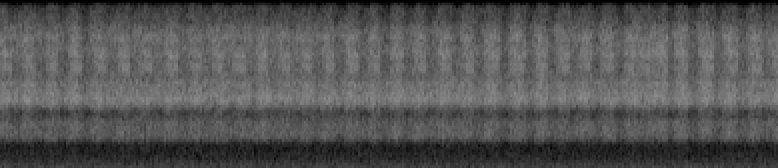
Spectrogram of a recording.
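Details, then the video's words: Chorus of crickets at a bay in Korčula, a bright shrill buzz throbbing in regular beats of roughly two per second, continuous throughout with no other clear sounds. "View of one of the bays in Korcula with sounds of crickets"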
